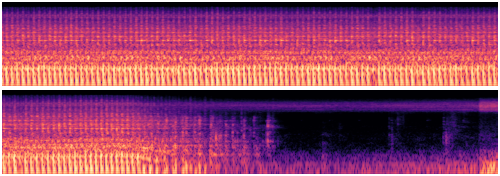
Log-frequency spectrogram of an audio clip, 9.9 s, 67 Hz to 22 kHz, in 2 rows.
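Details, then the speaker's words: Stihl BR600 backpack leaf blower after adjusting the hidden throttle trigger set screw to reduce trigger slop: steady full-throttle scream for six seconds, then drops as trigger released; clean strong run, full throttle restored. "It's definitely mashing the throttle much sooner as I depress that throttle trigger, and it seems to be getting that full throttle out of it now."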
